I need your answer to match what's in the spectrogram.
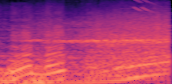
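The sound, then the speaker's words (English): A race car engine revs hard and climbs in pitch through quick gear shifts, loud, with a steady roar and no voices. “in its place BeeBop was suddenly sitting in a race car.”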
